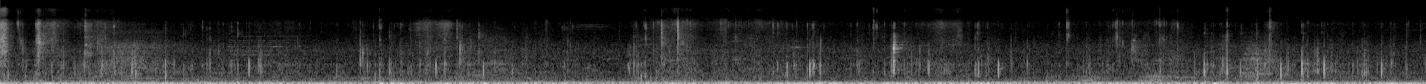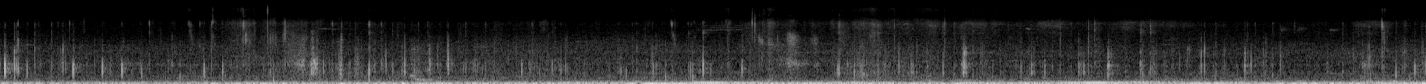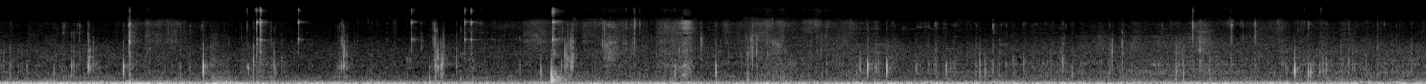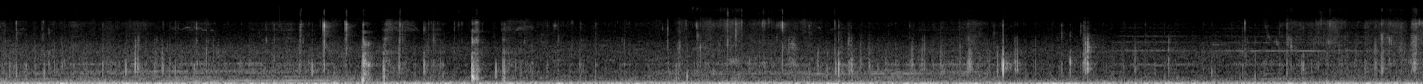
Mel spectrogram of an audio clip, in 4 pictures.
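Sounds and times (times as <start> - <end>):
close-miked chewing: 0.0 - 57.0
steady low hum: 0.0 - 57.0
low rumble: 17.8 - 46.3, 48.0 - 57.0
sipping and swallowing: 40.7 - 52.8.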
